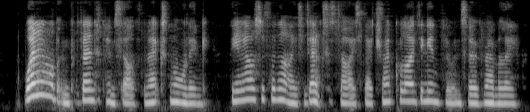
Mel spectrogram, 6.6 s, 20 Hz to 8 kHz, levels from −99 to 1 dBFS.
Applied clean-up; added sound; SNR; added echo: neural mask model DeepFilterNet 3.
